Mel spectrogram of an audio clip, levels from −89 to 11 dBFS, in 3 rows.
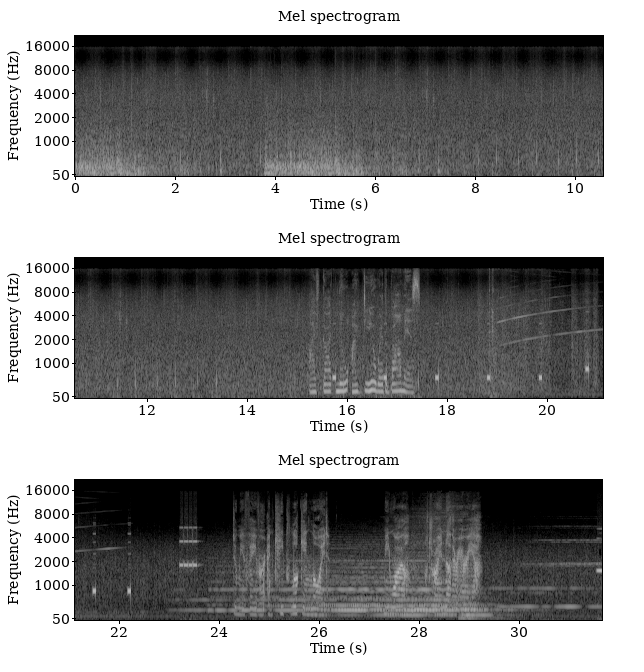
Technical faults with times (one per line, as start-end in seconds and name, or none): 0.56-31.27 clock drift buffer slips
